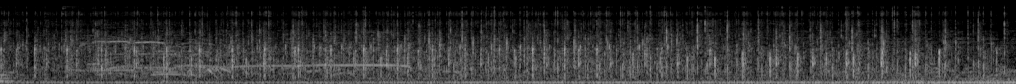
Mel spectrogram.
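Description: Audience applauding with scattered claps, with a long pitched call from the crowd between about one and four seconds in.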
